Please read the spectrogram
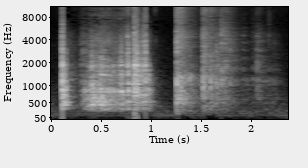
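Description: Makeup items being handled close to the microphone: a sharp click, then about half a second of clattering and rattling of small hard containers, and a second shorter clatter about a second later.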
